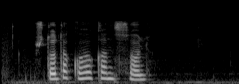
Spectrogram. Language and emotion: Russian, neutral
